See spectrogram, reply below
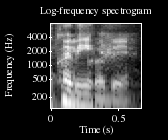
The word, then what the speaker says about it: Quibi: Like a 10-minute miniseries on Quibi. Like, is that how you say it? – Quibi.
